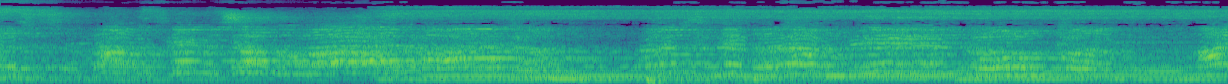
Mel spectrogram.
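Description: A female pop singer sings a slow ballad live into a microphone, amplified through an arena sound system and recorded from the audience. Sustained backing chords come in about two seconds in.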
